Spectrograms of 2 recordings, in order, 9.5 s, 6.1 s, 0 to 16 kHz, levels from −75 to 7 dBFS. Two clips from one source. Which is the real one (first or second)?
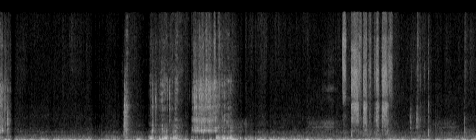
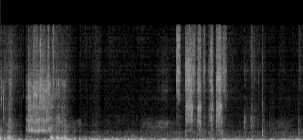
first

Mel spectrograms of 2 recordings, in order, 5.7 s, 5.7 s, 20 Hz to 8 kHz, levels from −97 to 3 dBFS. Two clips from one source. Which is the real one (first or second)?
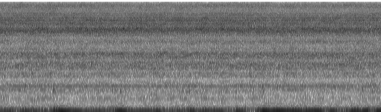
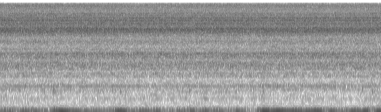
second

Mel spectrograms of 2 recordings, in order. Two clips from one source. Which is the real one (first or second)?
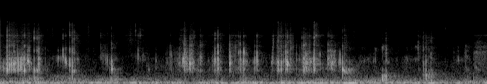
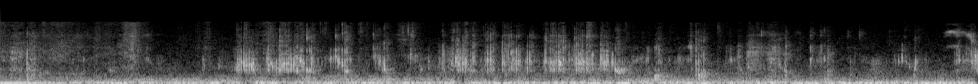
second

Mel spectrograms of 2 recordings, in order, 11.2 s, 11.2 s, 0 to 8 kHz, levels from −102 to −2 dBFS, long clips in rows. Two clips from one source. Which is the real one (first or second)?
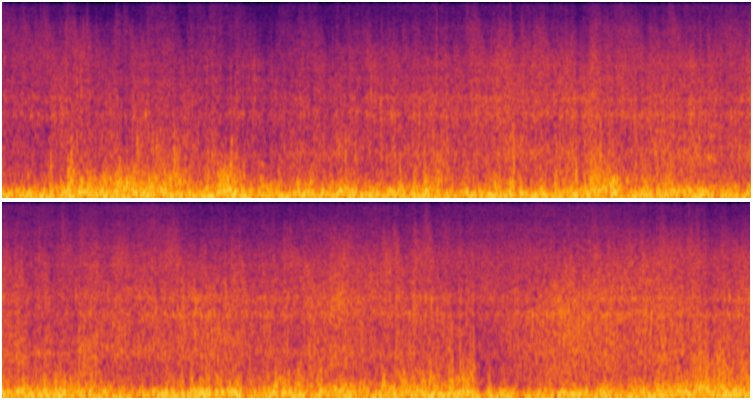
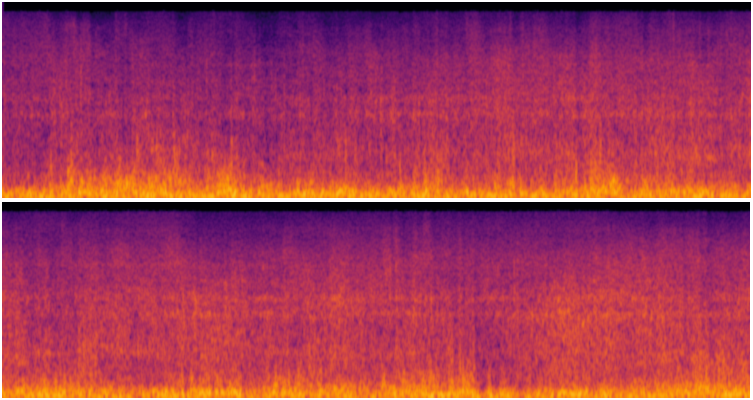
first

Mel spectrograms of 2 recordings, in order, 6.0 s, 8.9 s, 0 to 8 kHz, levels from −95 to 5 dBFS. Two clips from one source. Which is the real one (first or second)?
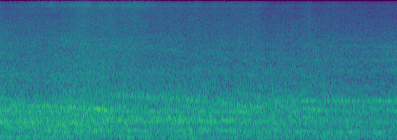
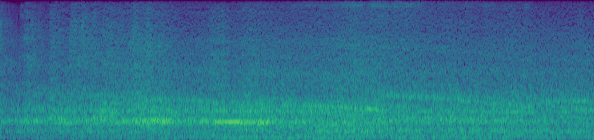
second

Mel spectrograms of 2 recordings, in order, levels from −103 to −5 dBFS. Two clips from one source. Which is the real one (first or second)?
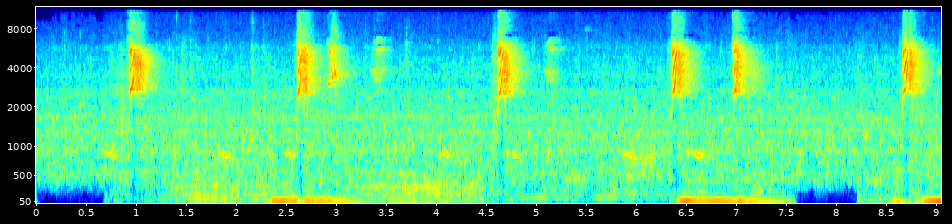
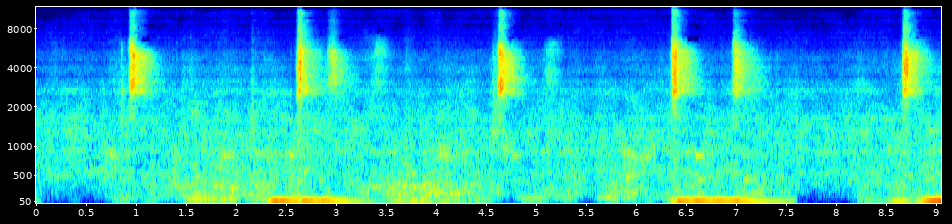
first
